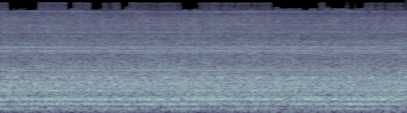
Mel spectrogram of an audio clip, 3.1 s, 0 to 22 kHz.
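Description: A 1994 Doall C-305NC automatic horizontal bandsaw runs with its head rapidly traversing, a dense steady mechanical hum and whine with no pauses, close and even in level throughout.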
